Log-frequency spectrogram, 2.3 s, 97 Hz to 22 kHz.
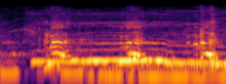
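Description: Live rock band music: a man sings long, howl-like held notes into a handheld microphone that step down in pitch, over a swooping figure that repeats about every 0.7 seconds.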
